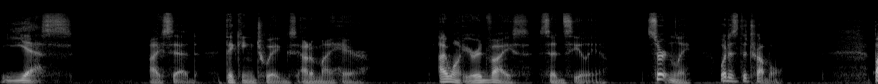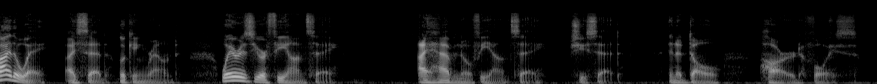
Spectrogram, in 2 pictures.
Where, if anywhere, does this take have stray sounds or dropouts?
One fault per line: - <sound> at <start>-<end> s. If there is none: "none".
none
